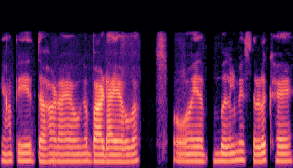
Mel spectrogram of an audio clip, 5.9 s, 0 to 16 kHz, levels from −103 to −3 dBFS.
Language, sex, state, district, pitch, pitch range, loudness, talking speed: Hindi, male, Bihar, Muzaffarpur, 155 Hz, 155-165 Hz, -20 LUFS, 145 wpm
